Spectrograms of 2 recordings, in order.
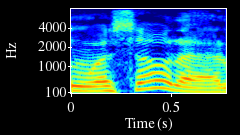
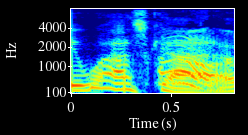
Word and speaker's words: Wascott: Is it Mary in Wascott? – Oh, Wascott. Oh, all right. Well, I got an interesting spelling. – Mary, you know where Wascott is. I'm reading Wasota, and it should be Wascott.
